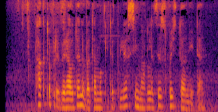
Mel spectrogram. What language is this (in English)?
Georgian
